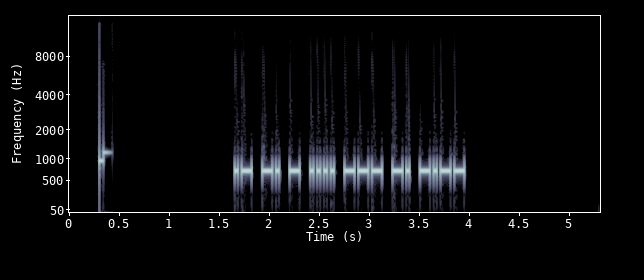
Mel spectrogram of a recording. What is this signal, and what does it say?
Morse code, heard as a keyed tone, about 36 wpm, 700 Hz. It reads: ANTHONY
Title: USA Common Names - 35wpm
